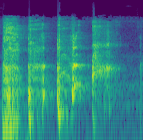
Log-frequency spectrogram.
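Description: A voice imitates a long, ragged cough from inside a ship in a series of rasping, uneven bursts, trailing off at the end.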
